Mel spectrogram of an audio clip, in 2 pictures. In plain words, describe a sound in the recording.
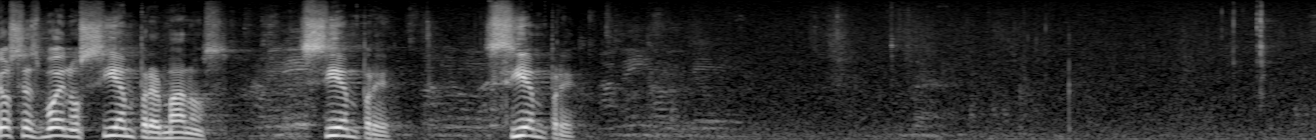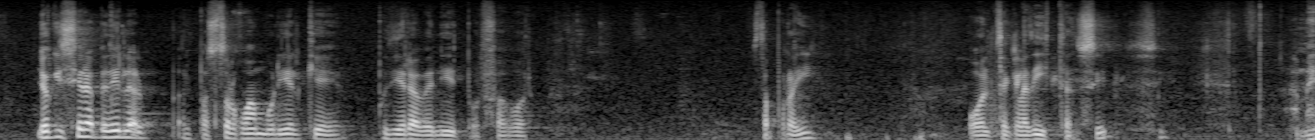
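An older man speaks slowly and deliberately into a microphone, with pauses, in a room with a slight echo.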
